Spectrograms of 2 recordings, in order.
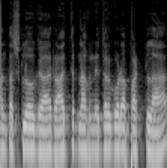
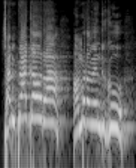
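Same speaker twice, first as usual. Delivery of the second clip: high voiced brother; 3 dB louder than usual. Brother's voiced suggestion quoted.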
